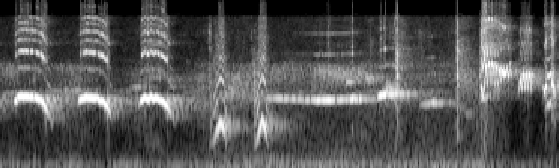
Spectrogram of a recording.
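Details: White-rumped shama song opening with three loud, clear down-slurred whistles, then two lower notes, a long thin held whistle, and sharp high chips and bright phrases at the end.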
